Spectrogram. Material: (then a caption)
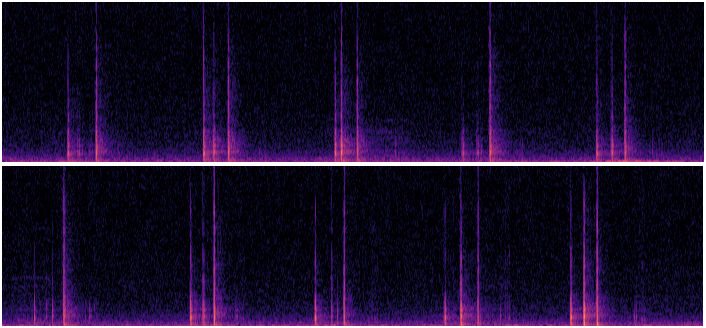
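Plastic. A hand holds a medium clear plastic jar full of peanuts, capped with a red plastic lid, and taps its side in quick clusters of two or three, about ten clusters at roughly one-second intervals. Each tap is a short, dry, hollow plastic knock centered in the mid range. It dies away almost instantly against a quiet, low background.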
